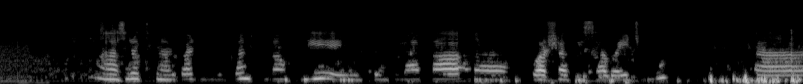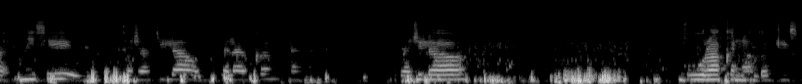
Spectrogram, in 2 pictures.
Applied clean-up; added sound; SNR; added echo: none; none; none; none.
